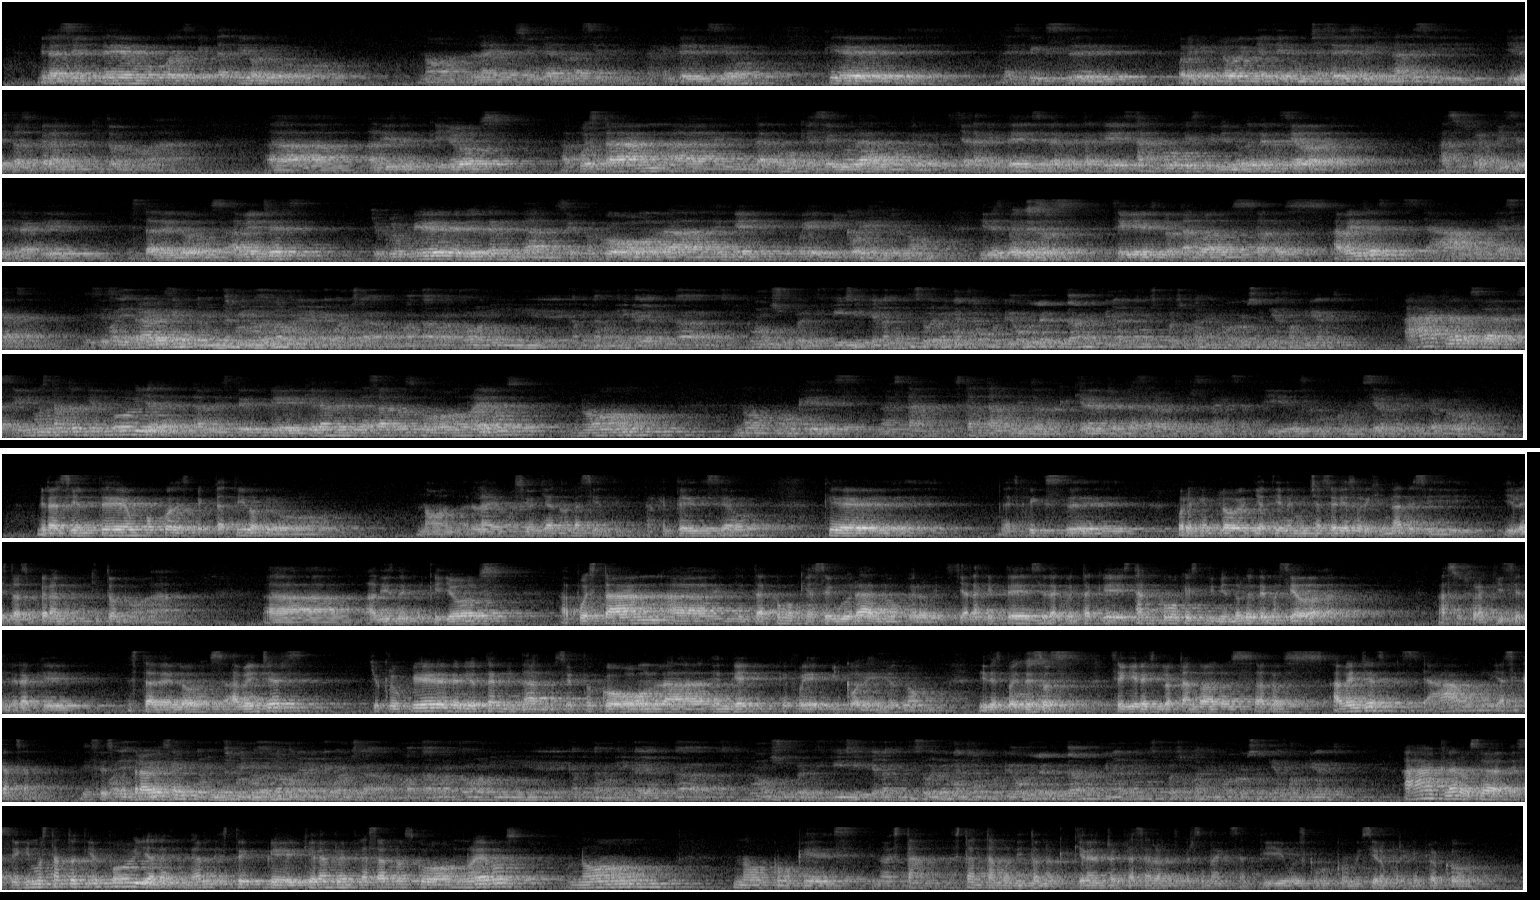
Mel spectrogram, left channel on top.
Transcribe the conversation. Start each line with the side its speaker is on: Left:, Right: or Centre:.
Right: Mira, siente un poco de expectativa, pero no, no, la emoción ya no la sienten. La gente dice "Oh, que Netflix, eh, por ejemplo, ya tiene muchas series originales y, y le está superando un poquito, ¿no? a, a a Disney, porque ellos apuestan a intentar como que asegurar, ¿no? Pero ya la gente se da cuenta que están como que exprimiéndole demasiado a sus franquicias. Mira que esta de los Avengers, yo creo que debió terminar, ¿no es cierto?, con la Endgame, que fue el pico
Centre: Sí,
Right: de ellos,
Centre: sí.
Right: ¿no? Y después
Centre: O
Right: de
Centre: sea,
Right: eso, s- seguir explotando a los, a los Avengers, pues ya uno ya se cansa, ¿no? Dices,
Centre: No,
Right: otra
Centre: y es que
Right: vez,
Centre: Endgame
Right: eh,
Centre: también terminó de una manera en que, bueno, o sea, mataron a Tony, eh, Capitán América ya no está, entonces es como súper difícil que la gente se vuelva a enganchar, porque a uno le gustaban al final eran esos personajes, ¿no? Uno los sentía familiares.
Right: Ah, claro, o sea, eh, seguimos tanto tiempo y a la final, este que quieran reemplazarlos con nuevos, no, no, como que es, no es tan, no es tan tan bonito, ¿no? Que quieran reemplazar a los personajes antiguos, como, como hicieron, por ejemplo, con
